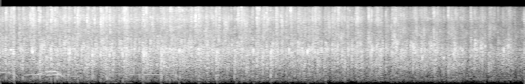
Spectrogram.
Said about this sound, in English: I want all of you to give a huge round of applause to our media and marketing team for putting this event together today.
